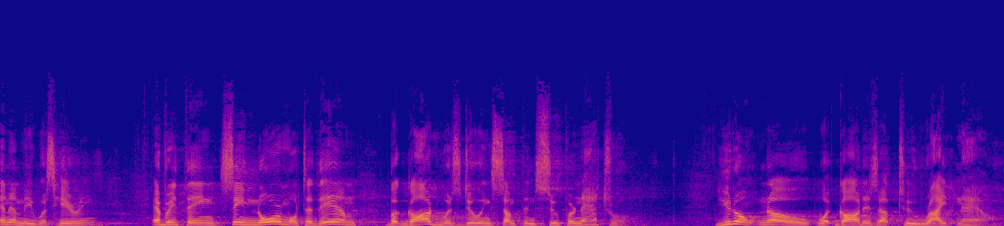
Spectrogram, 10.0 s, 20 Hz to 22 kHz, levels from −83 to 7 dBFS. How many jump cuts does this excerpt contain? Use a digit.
0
